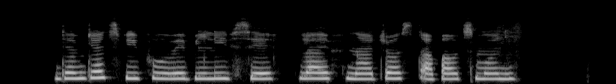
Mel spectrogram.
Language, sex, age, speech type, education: Nigerian Pidgin, female, 15-29, spontaneous, tertiary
